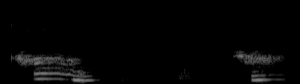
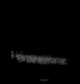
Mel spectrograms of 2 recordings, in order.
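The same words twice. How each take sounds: First: Hushed and soothing, almost breathed; softly settling a nervous dog; soothing calm. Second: The last calm fading to almost nothing. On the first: Chaplain soothing the therapy dog, hushed. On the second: Chaplain's final soothing word to the dog, barely audible. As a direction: let the word die away gently. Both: Retold or imitated.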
